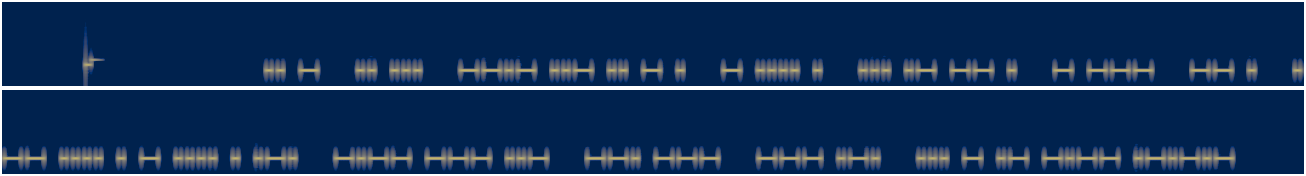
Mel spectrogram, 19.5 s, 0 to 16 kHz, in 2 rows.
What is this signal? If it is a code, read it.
Morse code, heard as a keyed tone, about 28 wpm, 700 Hz. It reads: IT IS QUITE THE SAME TO ME WHETHER YOU GO OR STAY.
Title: Sentences from Top 1000 Words - Review Part 3 - 28wpm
